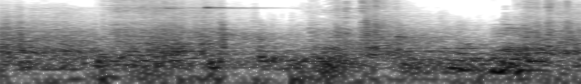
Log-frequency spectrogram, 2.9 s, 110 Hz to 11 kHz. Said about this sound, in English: The laundromat made so much noise that it would cover up the sound coming from the basement as the machines were roaring away making those 9mm bullets. Just listen to this old laundry machine.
